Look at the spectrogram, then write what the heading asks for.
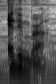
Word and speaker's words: Edinburgh: Sí, debes pronunciar la R bien fuerte. En inglés el nombre para Edimburgo es Edinburgh, y así es como lo pronunciamos en Escocia.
